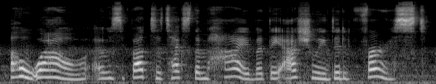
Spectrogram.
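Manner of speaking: imagine a happy surprise, voice lifting; joyful surprise. Pretend. Imagining they would message first for once, joyfully surprised. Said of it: "I want to feel that joy of".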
